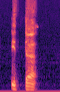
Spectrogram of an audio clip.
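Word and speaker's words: 있다: Ita ista Ita. ada. Bacanya ita ya.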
